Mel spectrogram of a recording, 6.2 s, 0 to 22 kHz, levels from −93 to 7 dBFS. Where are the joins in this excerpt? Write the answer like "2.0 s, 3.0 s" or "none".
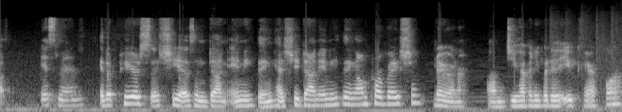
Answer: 0.9 s, 4.7 s

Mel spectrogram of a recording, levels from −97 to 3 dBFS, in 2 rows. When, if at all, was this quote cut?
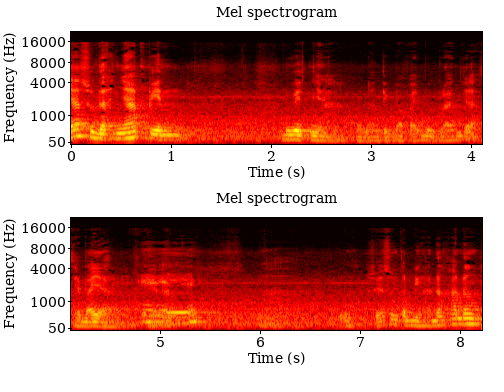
2.8 s

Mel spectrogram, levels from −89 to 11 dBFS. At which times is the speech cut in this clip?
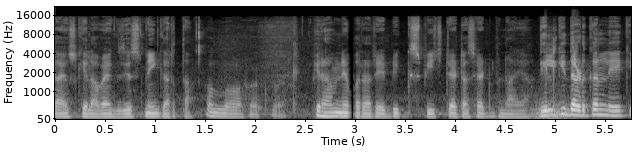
2.9 s, 4.8 s

